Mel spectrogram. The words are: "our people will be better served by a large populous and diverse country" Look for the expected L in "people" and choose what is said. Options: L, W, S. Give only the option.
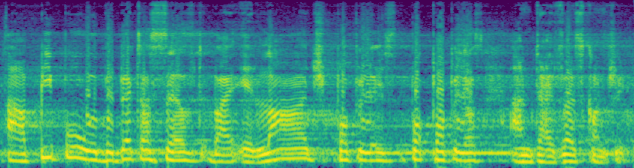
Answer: L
